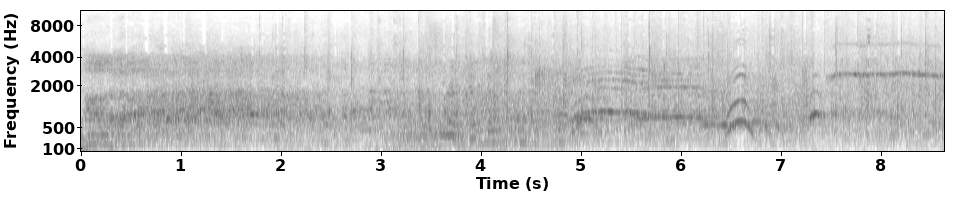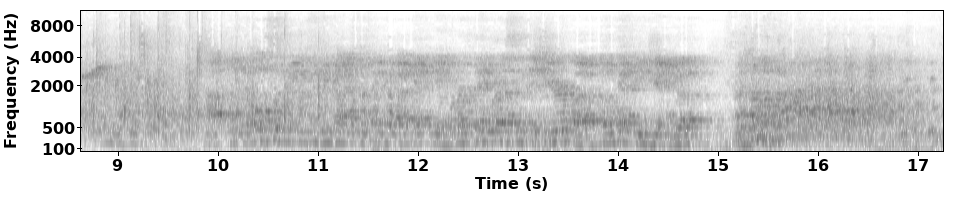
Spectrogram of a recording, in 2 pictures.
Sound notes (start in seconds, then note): 0.3 laughter; 4.8 crowd cheering; 15.1 laughter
